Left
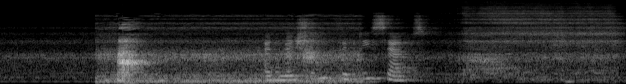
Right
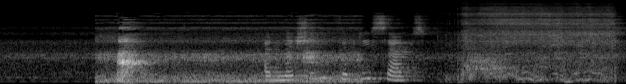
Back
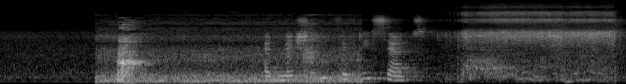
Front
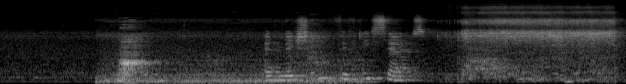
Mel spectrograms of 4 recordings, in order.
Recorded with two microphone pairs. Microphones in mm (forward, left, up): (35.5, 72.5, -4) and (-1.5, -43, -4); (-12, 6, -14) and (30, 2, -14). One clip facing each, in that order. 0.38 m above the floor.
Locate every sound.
0.9 s breathing: straight behind, 1.3 m
2.6 s a woman speaking: 155° right, 1.0 m
4.4 s tape being pulled: 105° right, 1.9 m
